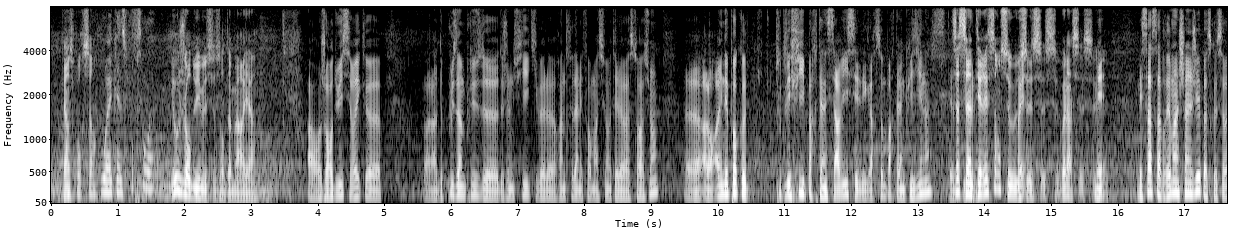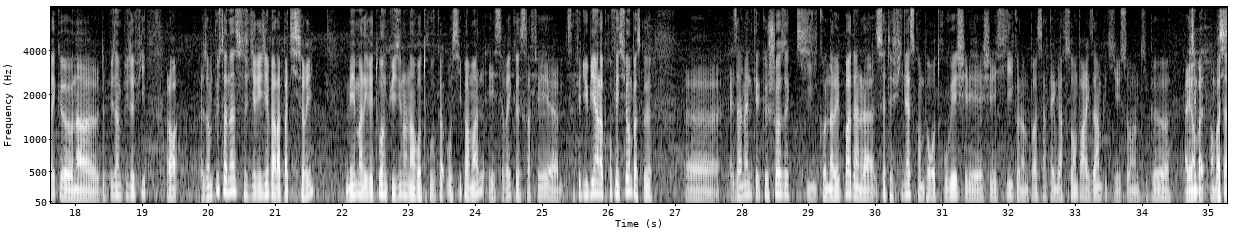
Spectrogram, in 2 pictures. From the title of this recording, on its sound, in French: En direct du Smahrt 2024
